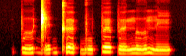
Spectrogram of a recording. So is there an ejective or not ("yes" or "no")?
yes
